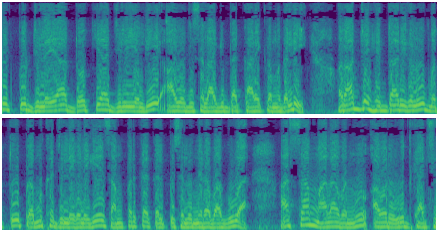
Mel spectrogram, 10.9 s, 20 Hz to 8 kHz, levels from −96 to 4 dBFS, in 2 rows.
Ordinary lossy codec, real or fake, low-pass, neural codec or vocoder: none; real; none; none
